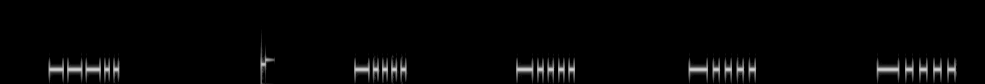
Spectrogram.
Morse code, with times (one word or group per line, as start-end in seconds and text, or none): 0.5-1.2 8
3.6-9.6 6666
